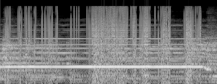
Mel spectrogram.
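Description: Live amplified music: an acoustic guitar strummed through a PA while a male singer holds one long, steady high note, which drops and breaks back into the melody at the very end.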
